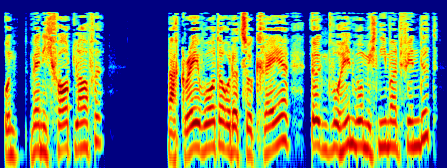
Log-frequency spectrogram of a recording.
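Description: A man voicing a frightened young noble boy who asks anxious, rushed questions. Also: sits high, fairly even intonation, a little mellow, no echo, muffled recording, pitched above the performer's own voice. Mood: desperate.

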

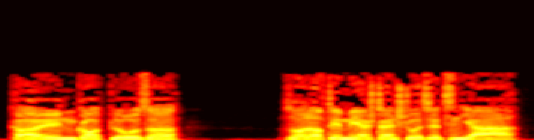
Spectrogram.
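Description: A man's voice: medium pitch, fairly even intonation, slow pace, creaky, a bit bright, no echo, voice pushed up, full character voice. A man reading an audiobook, voicing a zealous old male priest who speaks sternly and with scorn. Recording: dull lo-fi recording.

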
